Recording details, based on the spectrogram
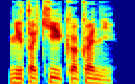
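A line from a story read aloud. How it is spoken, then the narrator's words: Indignant male speech. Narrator (Russian): возмущенно проговорил он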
